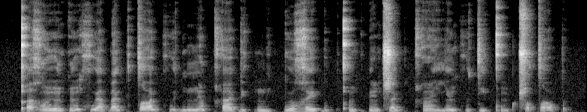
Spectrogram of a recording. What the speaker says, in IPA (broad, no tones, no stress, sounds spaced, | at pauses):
qʼ ɪ ʁ ũ t ũ xʷ a ɓ a kʷ tˤ a kʷʰ ɪ d ŋ͡m ĩ qʰ ɪ ɓ e kʷ m i k͡p u ʁ ɪ ɓ ʊ p qʼ ũ kʷ ʔ ẽ ʈ͡ʂ a kʷ qʰ ẽ j ɛ̃ kʷʰ ɪ t i kʷʼ ɛ̃ p ʈ͡ʂ ʊ tˤ a p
